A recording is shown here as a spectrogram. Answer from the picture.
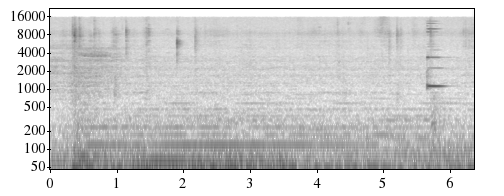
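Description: Otis hydraulic elevator travelling between floors, heard from inside the cab: a steady low hum starts about half a second in and fades out about five seconds in. A short high electronic tone sounds near the end as the car reaches the floor.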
